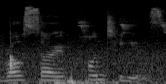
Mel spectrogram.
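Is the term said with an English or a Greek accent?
English. It is said with an English accent. "I'm saying it in an English way"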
